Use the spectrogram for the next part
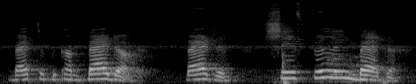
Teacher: Do not hear any T sound. Only D, D, with a voice.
